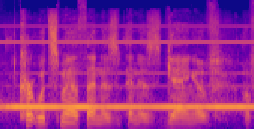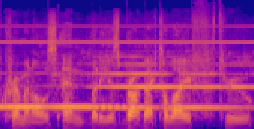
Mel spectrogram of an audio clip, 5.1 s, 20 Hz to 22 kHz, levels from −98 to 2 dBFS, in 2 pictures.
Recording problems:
thin; very; fading below 600 Hz
background music; very loud; throughout; 3 dB above the speech
high-pitched whine; loud; throughout; 5.5 kHz, 9 dB below the speech
rain or running water; faint; throughout; 20 dB below the speech

